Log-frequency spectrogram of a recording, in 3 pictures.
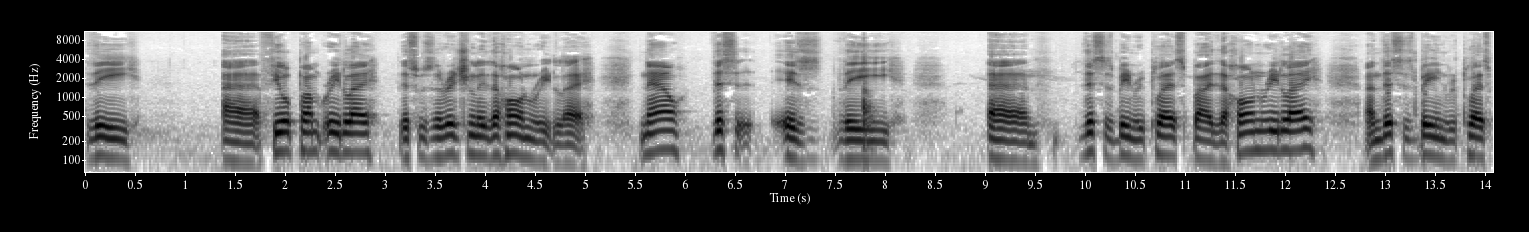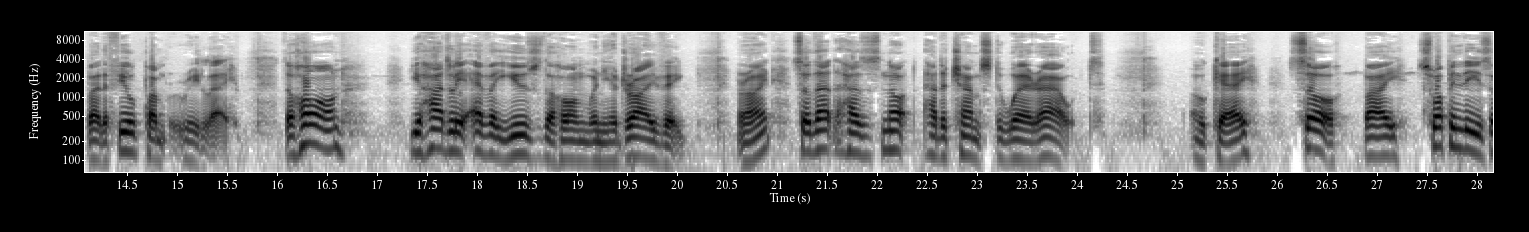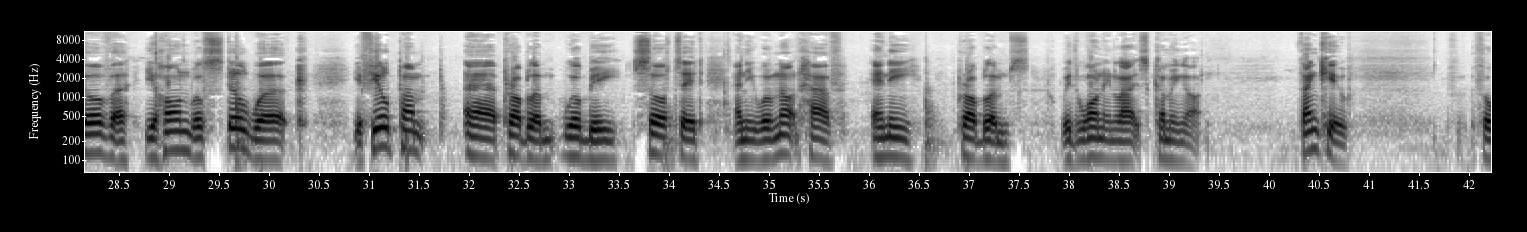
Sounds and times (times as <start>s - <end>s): Speech: 0.0s - 0.6s, 1.4s - 8.2s, 9.0s - 24.3s, 25.1s - 39.4s, 40.3s - 40.9s, 42.0s - 42.2s
Outside, rural or natural: 0.0s - 42.2s.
